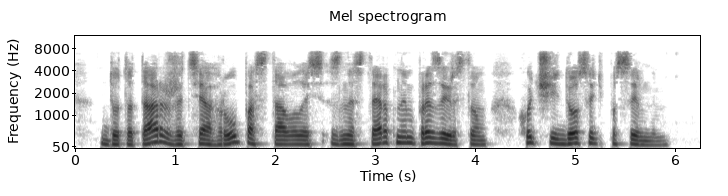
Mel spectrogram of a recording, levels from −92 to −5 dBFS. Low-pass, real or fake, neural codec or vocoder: 7.2 kHz; real; none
